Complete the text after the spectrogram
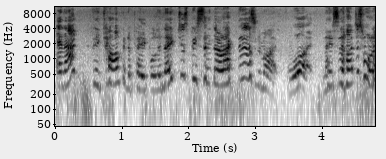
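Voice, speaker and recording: Over noticeable background noise, a woman with a Southern US accent speaks in a high pitch at a very fast pace. Her tone is animated, with very wide pitch swings. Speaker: homestead vlogger. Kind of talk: casual chat. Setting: outdoors on front porch. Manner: animated storytelling.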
